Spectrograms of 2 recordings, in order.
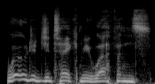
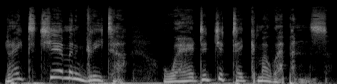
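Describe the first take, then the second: First: Put-on not very good Irish accent; amateur Irish character voice. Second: Sing-song Welsh, every other syllable emphasized; Welsh accent. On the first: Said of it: "We're gonna go with Irish for this one". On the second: Acted. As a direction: put on an exaggerated, lilting Welsh accent. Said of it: "Welsh accents is you just emphasize every other syllable".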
